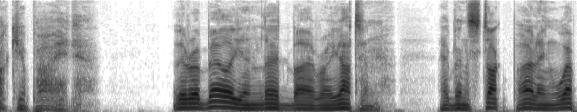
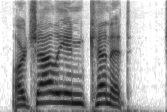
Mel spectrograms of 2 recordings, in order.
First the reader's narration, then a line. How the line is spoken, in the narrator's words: she called out with a bonded voice, her words echoing through the Hold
